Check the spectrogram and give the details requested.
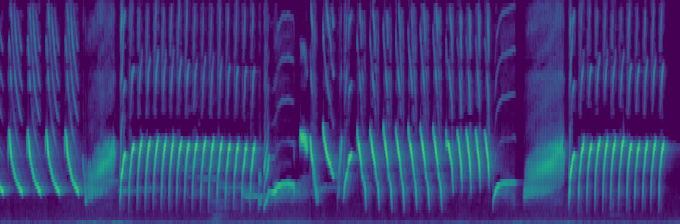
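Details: Canary singing a master song to teach other canaries: quick falling whistles then long rapid trills of repeated notes, broken by short buzzy bursts.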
